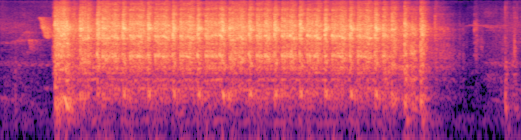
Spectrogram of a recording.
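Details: Honda Dio scooter with a starting problem, started with the choke on: starter turns the engine in even beats about four a second for nearly four seconds, never firing; no start from poor spark plug cap contact.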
